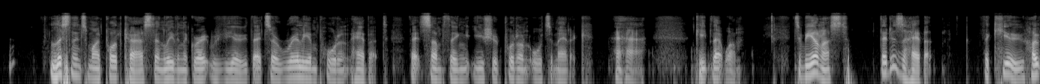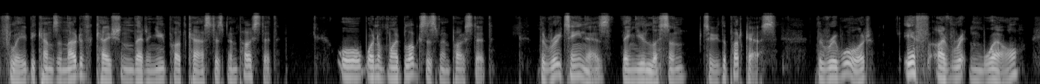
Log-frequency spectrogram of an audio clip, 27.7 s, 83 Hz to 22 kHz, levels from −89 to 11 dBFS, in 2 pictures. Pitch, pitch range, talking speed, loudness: 120 Hz, 110-130 Hz, 145 wpm, -25 LUFS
